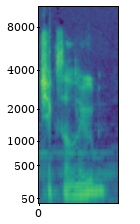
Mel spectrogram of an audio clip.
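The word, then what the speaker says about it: Chicxulub: no I'm saying it wrong chick it's it's pronounced chickalo it's chickalo okay chielo yeah chickalo um found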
